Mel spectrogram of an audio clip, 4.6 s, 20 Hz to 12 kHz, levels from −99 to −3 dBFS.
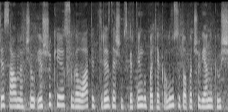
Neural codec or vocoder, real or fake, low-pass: none; real; 10.8 kHz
